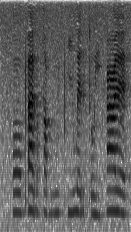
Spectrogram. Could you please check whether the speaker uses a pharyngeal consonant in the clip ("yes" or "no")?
yes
